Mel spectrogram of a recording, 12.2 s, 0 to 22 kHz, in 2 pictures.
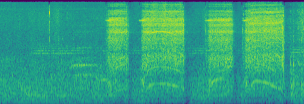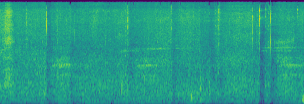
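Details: Orthopaedic skills and simulation lab, fracture-fixation teaching: bursts of high whining surgical power drill starting and stopping, with clicks, boring through bone with a 3.5 drill bit.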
